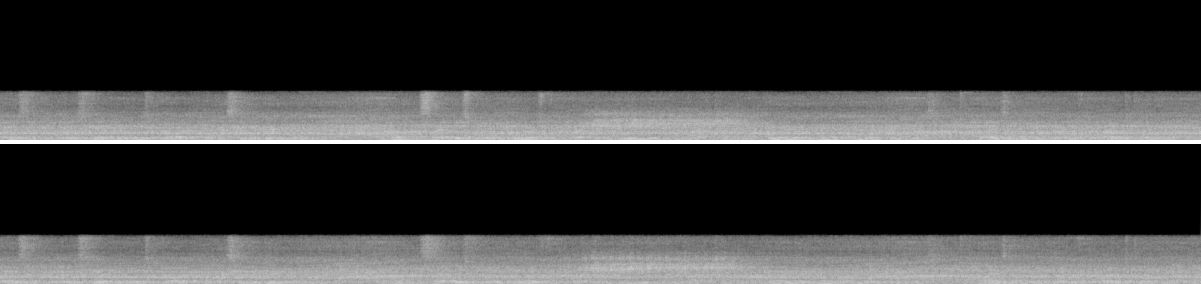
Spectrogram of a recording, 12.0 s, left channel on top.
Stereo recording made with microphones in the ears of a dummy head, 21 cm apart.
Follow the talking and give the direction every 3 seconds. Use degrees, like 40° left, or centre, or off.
10° right, 30° left, 40° left, centre.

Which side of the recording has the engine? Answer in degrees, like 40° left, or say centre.
centre.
